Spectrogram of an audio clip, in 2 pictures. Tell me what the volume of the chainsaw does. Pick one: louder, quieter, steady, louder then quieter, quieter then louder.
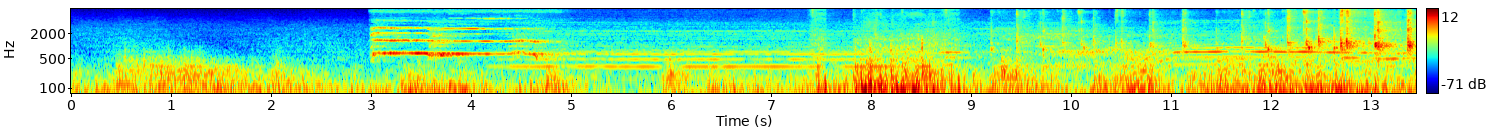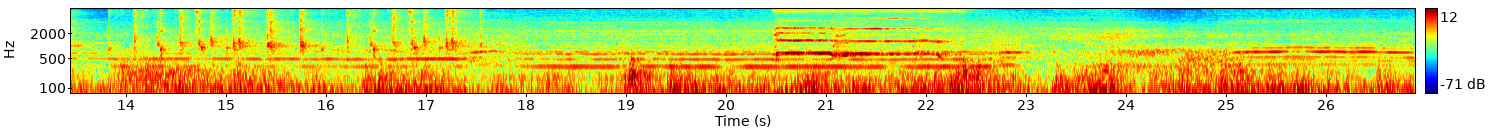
louder.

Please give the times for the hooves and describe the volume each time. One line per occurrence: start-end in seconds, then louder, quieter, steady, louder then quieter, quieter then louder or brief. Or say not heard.
7.3-17.6 quieter then louder.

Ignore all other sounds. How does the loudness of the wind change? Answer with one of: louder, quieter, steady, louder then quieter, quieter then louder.
louder.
